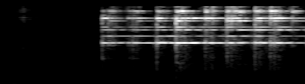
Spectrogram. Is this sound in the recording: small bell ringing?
yes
